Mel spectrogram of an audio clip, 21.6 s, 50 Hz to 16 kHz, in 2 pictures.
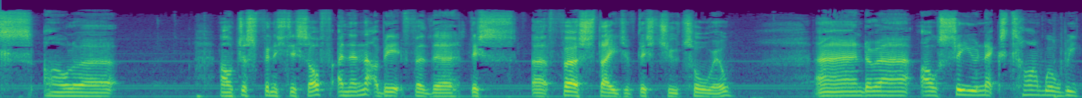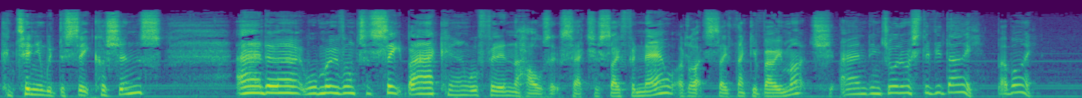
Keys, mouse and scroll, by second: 1.3 click, 1.6 a, 2.0 shift+middle click, 3.2 shift+middle click, 4.6 b, 8.2 g, 10.0 click, 10.2 a, 10.5-11.3 scroll down 7, 11.4 middle click, 12.5 shift+middle click, 13.6 middle click.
